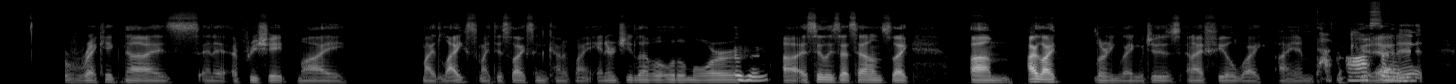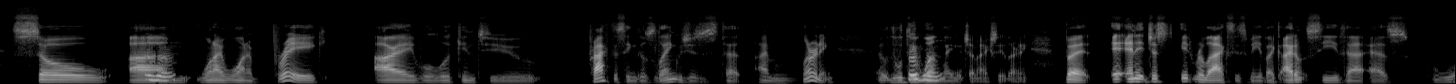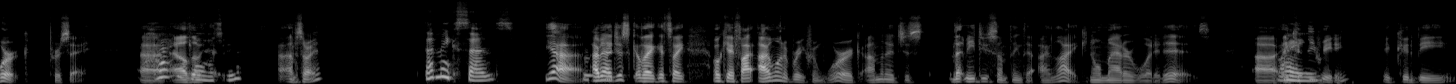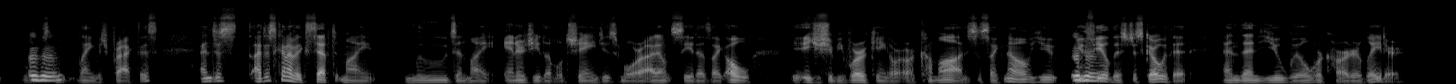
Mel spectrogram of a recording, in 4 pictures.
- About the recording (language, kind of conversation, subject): English, unstructured, When should I push through discomfort versus resting for my health?
- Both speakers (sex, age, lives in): female, 30-34, United States; male, 50-54, United States
- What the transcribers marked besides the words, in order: tapping; other background noise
